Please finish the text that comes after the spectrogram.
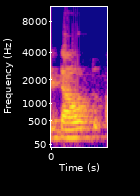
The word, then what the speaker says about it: doubt: बहुत से वर्ड्स में जैसे डाउट आप बोलते हो, DOUBT, तो वहाँ पर भी डाउट, डाउट तो नहीं बोलते, क्या बोलते हैं आप? डाउट बोलते हैं। वहाँ पर भी बी साइलेंट होता है।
